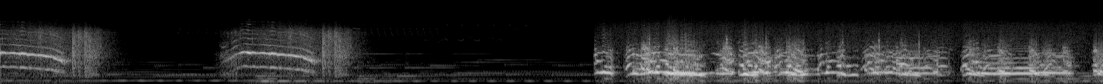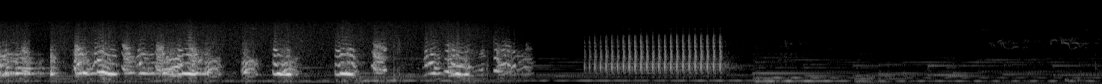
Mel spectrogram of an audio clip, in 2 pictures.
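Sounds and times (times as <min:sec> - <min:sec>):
canines howling and yipping: 0:00.0 - 0:00.8, 0:02.2 - 0:03.4, 0:06.0 - 0:16.4
soft background music: 0:00.0 - 0:22.0.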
